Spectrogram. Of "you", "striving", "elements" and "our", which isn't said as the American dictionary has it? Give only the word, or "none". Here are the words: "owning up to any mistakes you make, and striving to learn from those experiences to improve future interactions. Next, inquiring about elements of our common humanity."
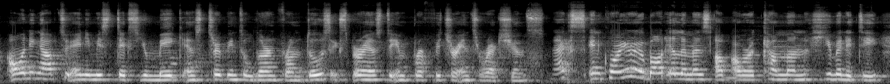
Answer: striving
